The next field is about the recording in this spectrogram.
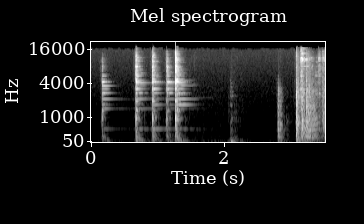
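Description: A drink of muddled sugar, cherries and a splash of water being stirred in a glass: five bright, ringing clinks in a quick, uneven rhythm, then a soft dull knock and a louder burst of rough, rattling noise. No one speaks.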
